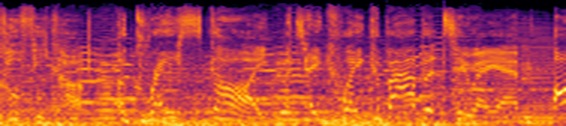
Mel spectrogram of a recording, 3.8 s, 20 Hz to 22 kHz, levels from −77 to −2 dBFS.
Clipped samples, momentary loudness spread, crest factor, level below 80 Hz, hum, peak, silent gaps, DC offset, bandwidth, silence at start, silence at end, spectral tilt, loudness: under 0.1%; 2 LU; 10 dB; -22 dBFS; none; 0 dBFS; none; 0.4%; 19 kHz; 0 s; 0 s; -3.5 dB/octave; -10 LUFS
